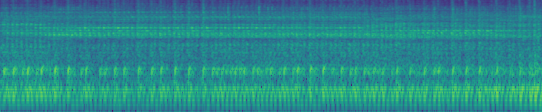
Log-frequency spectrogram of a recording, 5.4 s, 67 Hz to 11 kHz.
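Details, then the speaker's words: Honda CR250M Elsinore two-stroke idling after revival from years of storage, following kickstarter repair, a different spark plug and refilling the carburetor, cold ~30° morning in the shop; crisp, even popping with no misses or knocks, holding speed. "It's alive after I don't know how many years, guys. It was laying in the back of the gentleman's Suburban for a long time, I believe."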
